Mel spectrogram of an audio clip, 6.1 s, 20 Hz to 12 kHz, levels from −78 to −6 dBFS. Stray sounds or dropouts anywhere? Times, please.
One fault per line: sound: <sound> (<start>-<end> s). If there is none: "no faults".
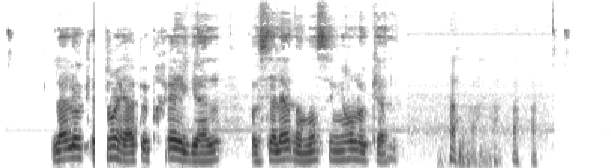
sound: dropout (0.9-1.1 s)
sound: laugh (4.4-5.4 s)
